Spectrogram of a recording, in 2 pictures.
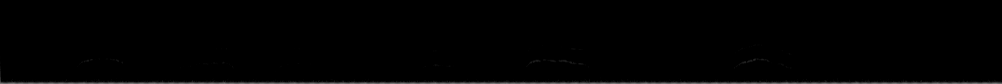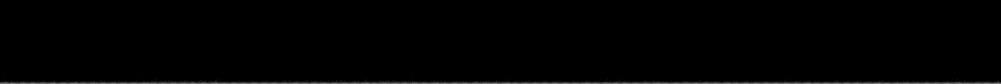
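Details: Indoors, Miss Kitty, a mother cat, feeds her seven kittens, nearly three days old, in a new bed; about seven short, high, arching mews in the first eight seconds, then only steady background hiss.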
